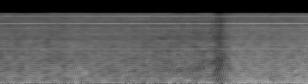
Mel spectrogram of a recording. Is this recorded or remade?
remade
